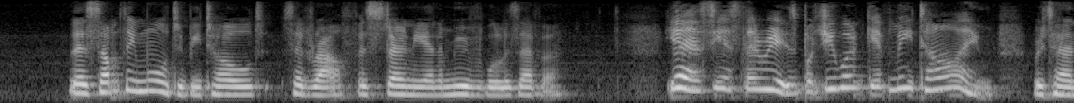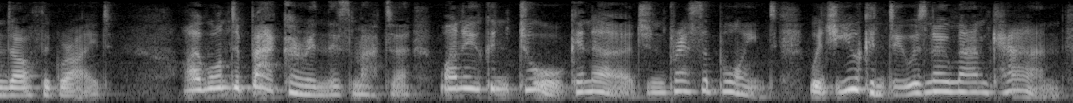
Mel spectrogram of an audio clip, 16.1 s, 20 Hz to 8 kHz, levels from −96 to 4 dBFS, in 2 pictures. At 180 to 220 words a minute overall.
Yes: average, 195 wpm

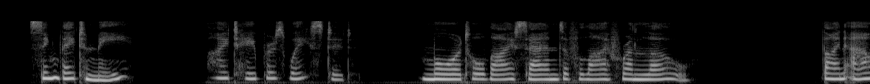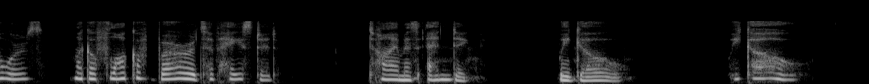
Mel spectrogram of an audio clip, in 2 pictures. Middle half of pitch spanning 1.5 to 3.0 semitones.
Yes: narrow, 2.4 semitones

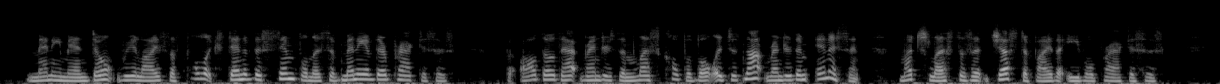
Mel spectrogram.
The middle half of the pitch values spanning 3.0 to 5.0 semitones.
Yes: average, 4.5 semitones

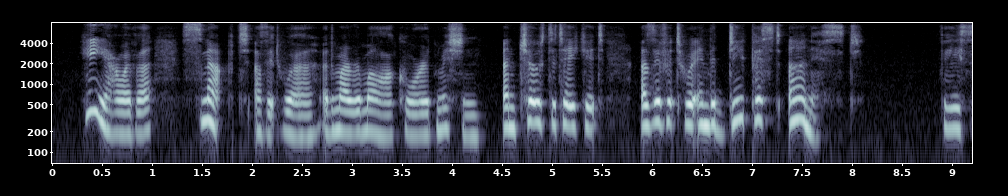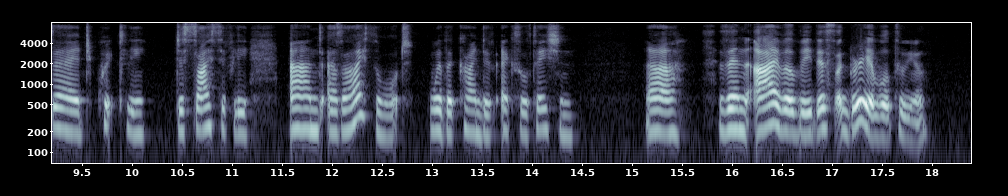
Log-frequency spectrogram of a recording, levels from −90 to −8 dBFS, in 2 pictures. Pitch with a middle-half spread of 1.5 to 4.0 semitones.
No: average, 4.7 semitones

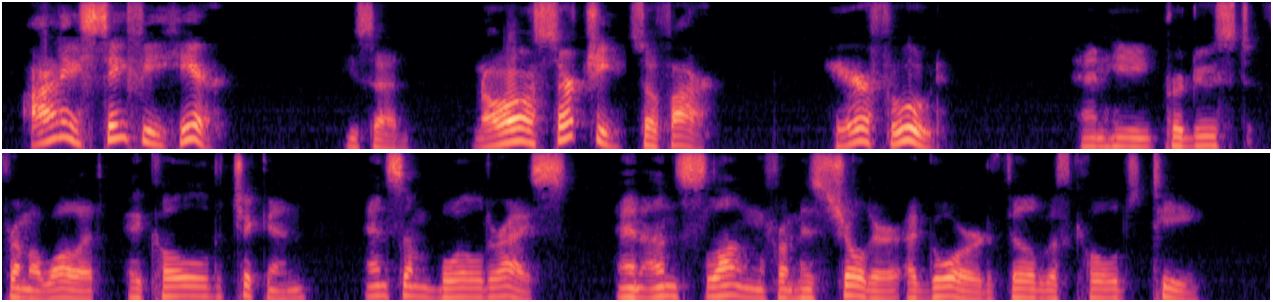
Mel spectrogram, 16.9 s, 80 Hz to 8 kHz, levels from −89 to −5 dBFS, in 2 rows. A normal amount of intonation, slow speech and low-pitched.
Yes: average, 3.5 semitones; slow, 125 wpm; low, 130 Hz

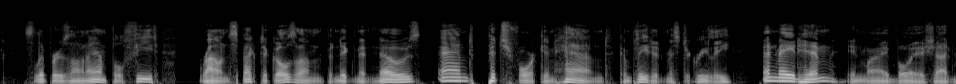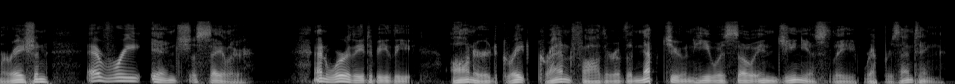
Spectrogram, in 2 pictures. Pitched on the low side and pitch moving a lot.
Yes: very low, 90 Hz; wide, 6.8 semitones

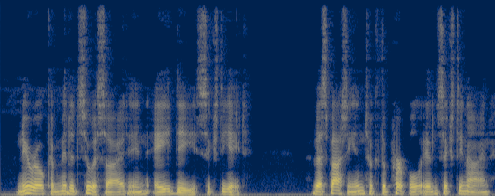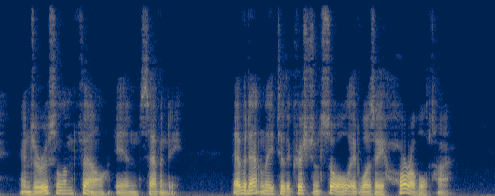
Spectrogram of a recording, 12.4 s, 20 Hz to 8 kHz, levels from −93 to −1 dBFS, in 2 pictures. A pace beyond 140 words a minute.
No: slow, 135 wpm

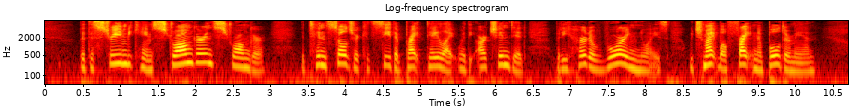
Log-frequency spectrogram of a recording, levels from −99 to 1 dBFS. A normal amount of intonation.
No: wide, 6.4 semitones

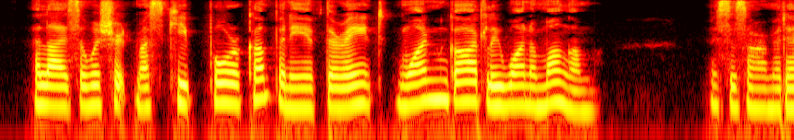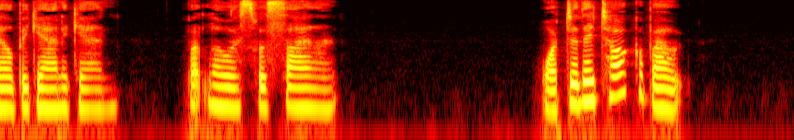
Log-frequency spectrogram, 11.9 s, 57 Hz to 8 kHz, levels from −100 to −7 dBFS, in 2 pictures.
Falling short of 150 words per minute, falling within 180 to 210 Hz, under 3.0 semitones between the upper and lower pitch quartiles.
Yes: slow, 135 wpm; medium, 185 Hz; narrow, 2.5 semitones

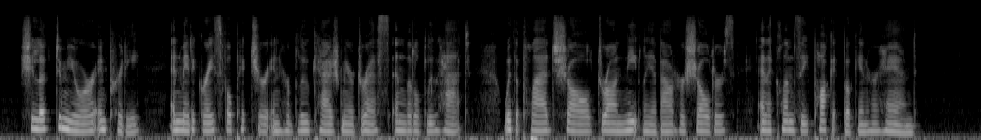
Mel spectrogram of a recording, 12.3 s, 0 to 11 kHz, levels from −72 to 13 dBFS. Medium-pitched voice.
Yes: medium, 150 Hz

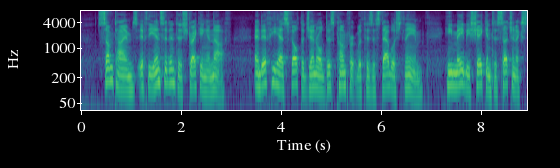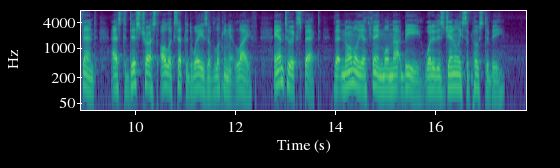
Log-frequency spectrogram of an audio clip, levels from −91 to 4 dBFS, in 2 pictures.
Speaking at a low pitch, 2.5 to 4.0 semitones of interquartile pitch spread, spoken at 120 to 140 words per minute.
No: low, 115 Hz; average, 3.5 semitones; average, 180 wpm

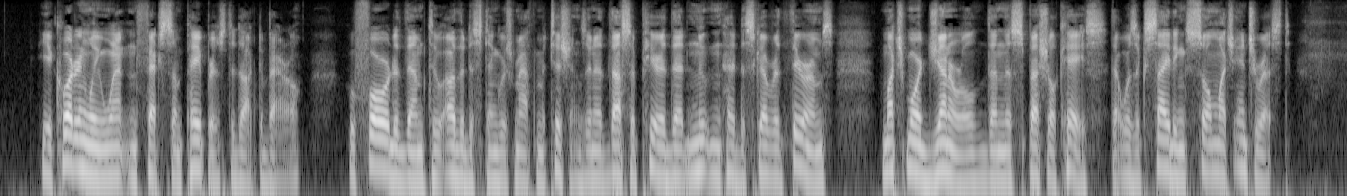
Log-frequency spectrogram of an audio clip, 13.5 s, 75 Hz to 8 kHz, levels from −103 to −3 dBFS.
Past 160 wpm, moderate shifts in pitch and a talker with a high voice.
No: average, 175 wpm; average, 3.2 semitones; low, 115 Hz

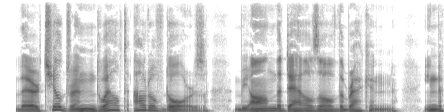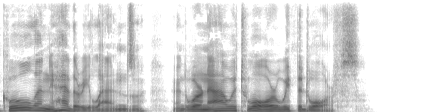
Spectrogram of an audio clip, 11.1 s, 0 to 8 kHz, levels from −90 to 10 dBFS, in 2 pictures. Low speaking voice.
Yes: low, 115 Hz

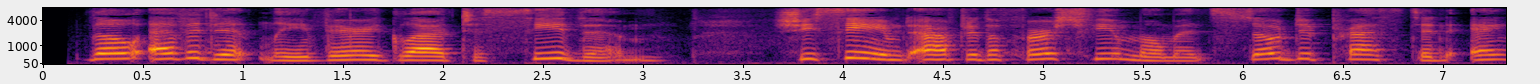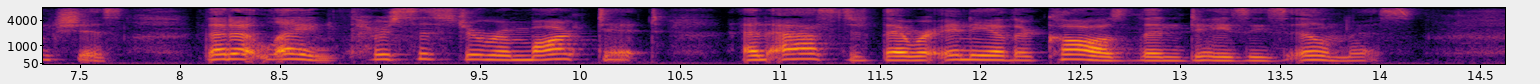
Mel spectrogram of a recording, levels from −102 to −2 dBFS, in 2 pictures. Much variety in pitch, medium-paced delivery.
No: average, 4.7 semitones; average, 150 wpm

